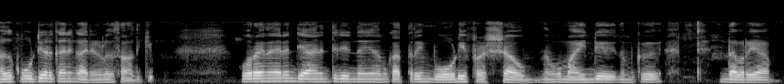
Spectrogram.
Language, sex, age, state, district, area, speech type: Malayalam, male, 60+, Kerala, Palakkad, rural, spontaneous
